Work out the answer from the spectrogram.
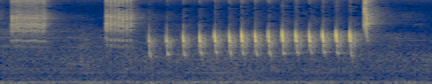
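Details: Nightingale near Moscow in early May, opening with two hissing bursts, then a rapid, evenly spaced run of about fifteen loud clicking-whistled notes that pulse steadily before ending in a final rasp.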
